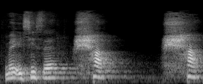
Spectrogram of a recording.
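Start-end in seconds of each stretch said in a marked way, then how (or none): 2.1-2.7 "Cha" said with a smooth, soft breathed h, no throat scrape; smooth soft letter sound. Shown as a demonstration. Teacher drilling students on the smooth soft "Cha". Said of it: "il y a le son qui vient".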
